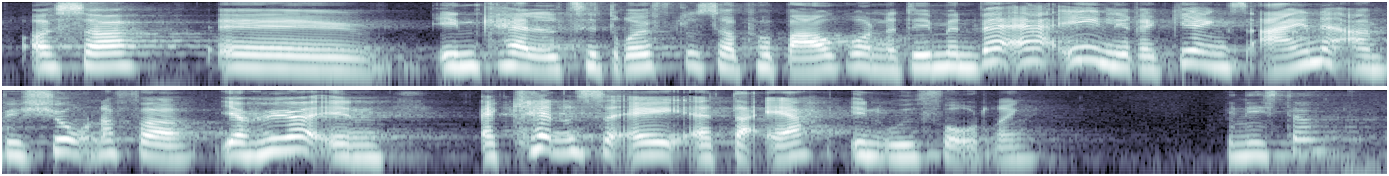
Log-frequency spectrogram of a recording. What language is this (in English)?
Danish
